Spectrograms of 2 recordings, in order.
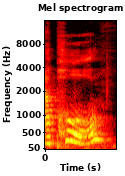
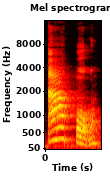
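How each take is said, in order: First: The stress is on the second syllable. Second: The stress is on the first syllable. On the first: The speaker calls it wrong. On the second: The speaker calls it right. "That's where your stress is"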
